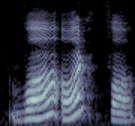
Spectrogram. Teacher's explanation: उपदमानिया नाम ओष्ठ। दंतोष्ठ, जो दांत और ओठ दोनों के द्वारा बोला जाता है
